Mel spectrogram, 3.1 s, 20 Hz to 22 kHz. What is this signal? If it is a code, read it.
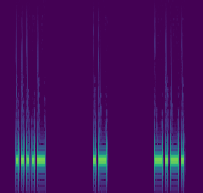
Morse code, heard as a keyed tone, about 30 wpm, spaced as for 10 wpm, 700 Hz. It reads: 4AC
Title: USA Call Signs - 5 Characters - 6x Character Spacing - 30wpm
